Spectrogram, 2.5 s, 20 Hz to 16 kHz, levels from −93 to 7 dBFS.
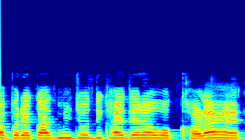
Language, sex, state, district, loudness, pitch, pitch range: Hindi, female, Jharkhand, Palamu, -14 LUFS, 305 Hz, 300-315 Hz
